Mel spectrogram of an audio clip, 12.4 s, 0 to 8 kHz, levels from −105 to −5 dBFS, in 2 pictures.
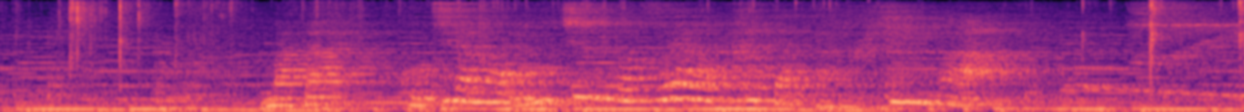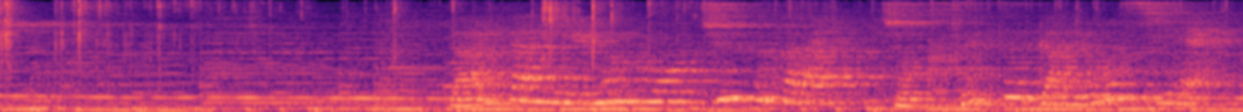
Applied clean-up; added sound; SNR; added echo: none; Crack / Crackle; 17 dB; reverberation time 1.1 s.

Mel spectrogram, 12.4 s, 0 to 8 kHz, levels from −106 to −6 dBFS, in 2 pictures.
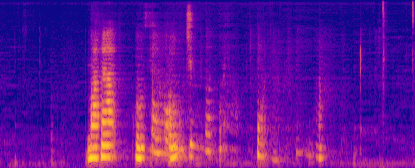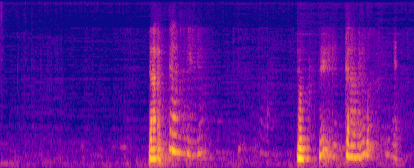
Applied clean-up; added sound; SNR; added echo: neural mask model DeepFilterNet 3.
